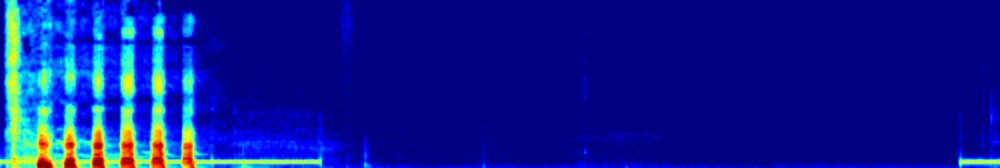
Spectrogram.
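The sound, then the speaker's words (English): A quick run of six electronic dialing beeps from an outgoing phone call to two men, followed by a flat steady line tone that cuts off, then returns after a long silence, like a busy signal. “We're calling two dudes that are probably both always in they're the studio.”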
